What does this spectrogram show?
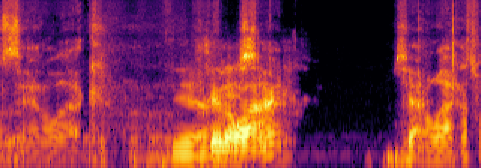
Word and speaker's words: Sanilac: Did I pronounce it? I think Santa Lick. To be honest, I haven't really heard too many I'm- people say it before. I'll buffer I've that one. always called Sanilac.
